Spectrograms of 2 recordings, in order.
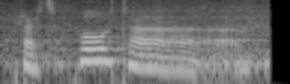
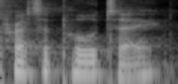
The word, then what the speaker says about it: Prêt-à-Porter: My number 3 is Prêt-à-Porter. Is it Prêt-à-Porter? We'll look it up. Prêt-à-porter would be the typical French pronunciation, but it'd be fine in English or American to say Prêt-à-porter.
